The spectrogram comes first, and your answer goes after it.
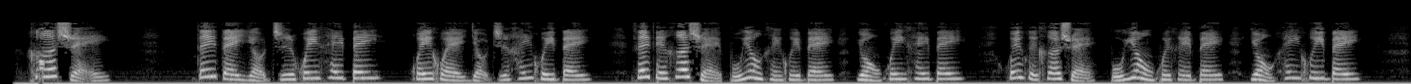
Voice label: chinese tongue twister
